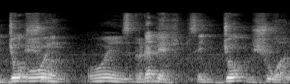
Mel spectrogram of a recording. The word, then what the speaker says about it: Joshua: Tu as prononcé Josué là, c'est dans quelle langue? Ça c'est déjà francisé. Et francisé, en anglais on va dire quoi? On va dire Joshua. C'est Joshua.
